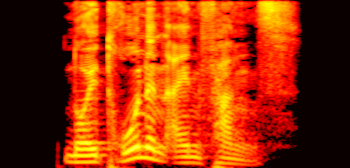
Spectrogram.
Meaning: genitive singular of Neutroneneinfang
- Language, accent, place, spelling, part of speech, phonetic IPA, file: German, Germany, Berlin, Neutroneneinfangs, noun, [nɔɪ̯ˈtʁoːnənˌʔaɪ̯nfaŋs], De-Neutroneneinfangs.ogg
